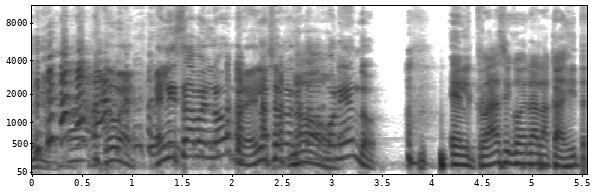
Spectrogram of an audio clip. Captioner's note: laughing; speaking Foreign Language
